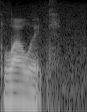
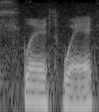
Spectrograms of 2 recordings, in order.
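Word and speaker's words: Slaithwaite: right my whole life slow it i know it says slate wait i know it's spelt like that but it is slow it slaugh which is another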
